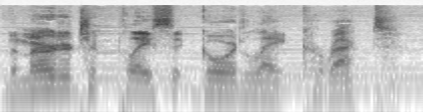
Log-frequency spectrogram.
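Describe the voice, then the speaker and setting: An actor playing an earnest, easily flustered young defense lawyer with a wry streak in an anime-style audio drama. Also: male voice, on the high side, fairly even intonation, normal speed, music in the background, close to an everyday voice.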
